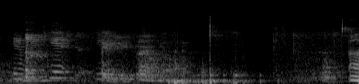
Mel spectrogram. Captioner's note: murmuring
